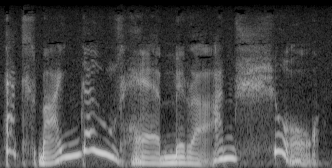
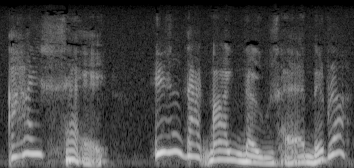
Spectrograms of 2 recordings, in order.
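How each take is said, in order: First: Slow character voice, leaping high mid-phrase; the Bursar's insistence. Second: High, slow character voice, questioning; the Bursar's query. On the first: Bursar claims his mirror, slow swooping insistence. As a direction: draw it out with a big swoop on the claim. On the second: Bursar spots his mirror among the decorations, high questioning voice. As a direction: ask it high, drawing the words out. Bursar breaks the spell, asking. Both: A narrator's reading.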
